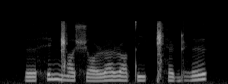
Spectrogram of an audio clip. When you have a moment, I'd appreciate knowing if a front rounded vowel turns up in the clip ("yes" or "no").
no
